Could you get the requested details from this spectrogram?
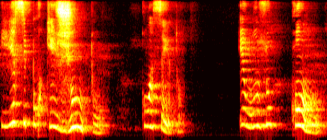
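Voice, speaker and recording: A woman's voice: sits high, big pitch swings, very slow, mellow, reverberant. A woman teaching grammar, explaining patiently and repeating example sentences, often checking in with the listener. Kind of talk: classroom-style grammar lesson.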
